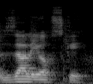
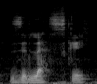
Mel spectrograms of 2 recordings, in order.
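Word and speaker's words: Zalewski: a very good asset Nicola zaliovski I may have butchered that slightly Roma left wing back yes David you totally messed that up because he's actually Nicola zaleski where the hell is the O why did I say oski 21 years of age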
